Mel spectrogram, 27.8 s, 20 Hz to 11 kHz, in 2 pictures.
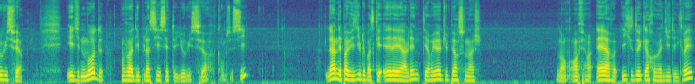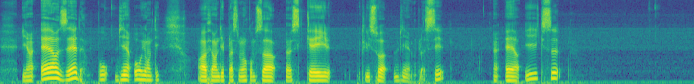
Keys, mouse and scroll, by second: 0.6 Tab, 1.7-5.1 drag, 5.1 KP_3, 6.9-8.9 drag, 8.9 KP_1, 9.8-11.4 ctrl+scroll up 8, 11.4 r, 14.5 r, 16.6 KP_3, 18.0 click, 18.8 s, 20.4 click, 22.0 KP_1, 23.3-23.7 scroll up 2, 23.7 r.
